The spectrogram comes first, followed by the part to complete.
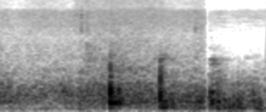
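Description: Two light knocks close together about a second in, over low background noise, as a hardboard lid with a cordless drill fitted through it is handled over an enamel pot; the drill is not running.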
